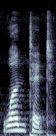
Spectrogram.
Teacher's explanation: esse som aqui de i não é de i é um som mais puxado pro e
